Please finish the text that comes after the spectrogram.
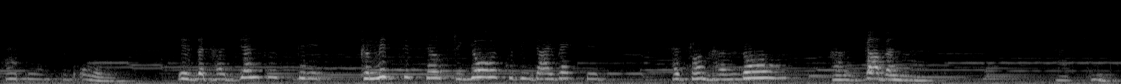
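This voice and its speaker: A woman's voice: sits high, expressive, measured pace. An actress playing a devoted, decisive young noblewoman in a classical radio drama, speaking formal verse. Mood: tender, devoted. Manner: formal, eloquent verse delivery. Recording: tinny, band-limited vintage radio, music behind.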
